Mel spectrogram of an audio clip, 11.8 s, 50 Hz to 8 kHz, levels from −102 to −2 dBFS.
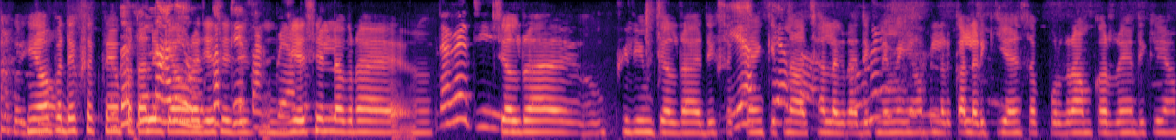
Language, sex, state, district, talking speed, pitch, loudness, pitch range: Hindi, female, Bihar, Kishanganj, 245 wpm, 230 Hz, -25 LUFS, 220-240 Hz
